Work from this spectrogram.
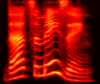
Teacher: When native speakers say that's amazing, the word amazing often has a rising tone, light and full of warmth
